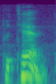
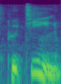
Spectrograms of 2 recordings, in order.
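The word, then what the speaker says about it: poutine: Canadian and that's how they say it it's puten but we all in Canada and in the states we still will refer to it as putine but it's not it's Putin um so there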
